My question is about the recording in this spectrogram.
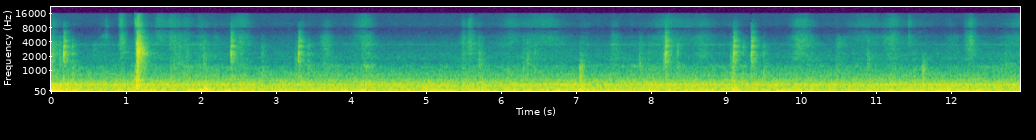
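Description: Scattered light knocks and taps from a person exercising, about one a second or less, over a steady low hum.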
